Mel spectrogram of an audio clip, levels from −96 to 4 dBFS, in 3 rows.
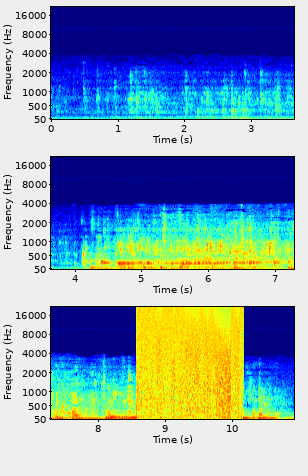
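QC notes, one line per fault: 8.57–10.17 s: samples built from the wrong bytes. Misassembled bytes make the low bits dominant, so loud broadband noise replaces the sound rather than merely distorting it, as clipping would.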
